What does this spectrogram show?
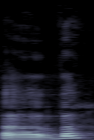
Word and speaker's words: of: sound so it's uh so it's not even making the right letter sounds at all that would match the letters that we normally the letter sounds that we would normally use when we see these letters so Oh abscess of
